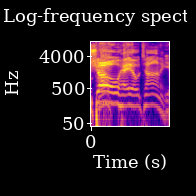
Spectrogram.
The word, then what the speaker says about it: Shohei Ohtani: Shohei Ohtani. – Yeah, there you go. – Yeah. I got an emphasis on the show. Syllable.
